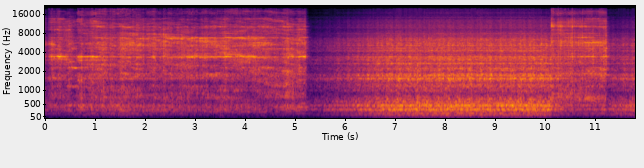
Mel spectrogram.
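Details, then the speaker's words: Restored 1950s Atlas 10" band saw Model 9360, sat unused for years, test cut after cleanup and tune-up with a dust chute added to shield the motor: even, steady rasp of the blade through wood, no knocks or thumps; runs smooth and healthy. "I'm really happy with how this turned out I'm so surprised with how smooth this all is man they sure don't make them like they used to"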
